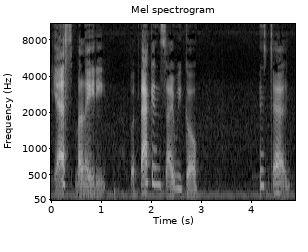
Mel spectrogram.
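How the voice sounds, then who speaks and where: A tiny, high-pitched female attendant, voiced by a woman reader, scolds in exasperation with wildly swinging intonation. It is a storybook character with a creaky edge, over a faint hum. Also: huge pitch swings, slow, full character voice. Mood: insistent.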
